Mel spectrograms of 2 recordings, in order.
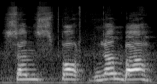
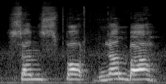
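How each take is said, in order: First: It is spoken in a British accent. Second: The same.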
